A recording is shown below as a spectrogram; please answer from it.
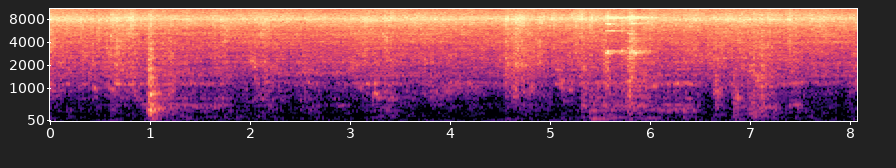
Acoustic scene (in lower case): kitchen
